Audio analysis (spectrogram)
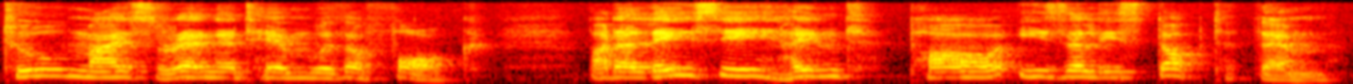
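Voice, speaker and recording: Male narrator for children's fairy tale: unhurried read-aloud, slightly high voice, echoey home recording. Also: lively intonation, fairly bright tone, muffled recording. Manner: deliberate read-aloud delivery. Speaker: storybook narrator.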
